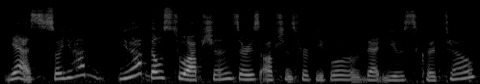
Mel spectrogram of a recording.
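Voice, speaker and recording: A woman's voice: on the high side, lively intonation, normal speed, vocal fry, darkish tone, no room sound. A woman born in Colombia and raised in Philadelphia, talking casually as a real estate agent guest, with restarts and fillers. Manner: chatty, restarts, many fillers. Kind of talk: casual interview answers.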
